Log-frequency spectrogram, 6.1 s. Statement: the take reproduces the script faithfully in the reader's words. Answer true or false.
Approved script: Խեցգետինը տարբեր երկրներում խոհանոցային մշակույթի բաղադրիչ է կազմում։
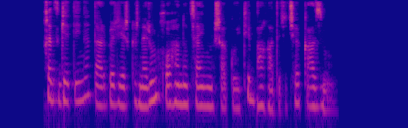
true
